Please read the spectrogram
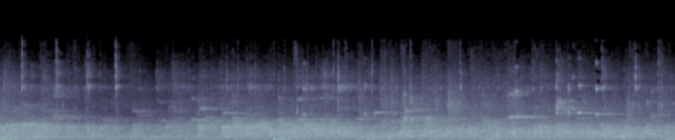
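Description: Table tennis balls clicking sharply and irregularly off bats and the table during doubles rallies, over a steady hubbub of voices in a large sports hall.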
